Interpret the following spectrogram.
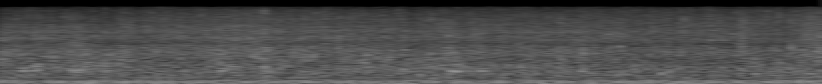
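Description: Water rushing steadily through a small wooden sluice box, carrying gravel, with a steady low hum underneath.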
